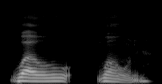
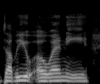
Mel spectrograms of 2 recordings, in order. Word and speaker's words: Wone: Wone, I think is how you pronounce it. Wone.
